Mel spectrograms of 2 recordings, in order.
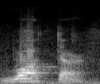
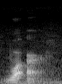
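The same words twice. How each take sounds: First: The middle T sound is clearly pronounced. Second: The middle T sound is left out. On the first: "the correct pronunciation, listen, is water. There's a T sound" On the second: "they do not pronounce the letter T when it is in between two vowel sounds"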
